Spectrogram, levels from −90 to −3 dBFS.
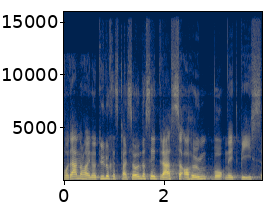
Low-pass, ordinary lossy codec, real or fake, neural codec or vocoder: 14.4 kHz; Opus, 32 kbps; real; none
